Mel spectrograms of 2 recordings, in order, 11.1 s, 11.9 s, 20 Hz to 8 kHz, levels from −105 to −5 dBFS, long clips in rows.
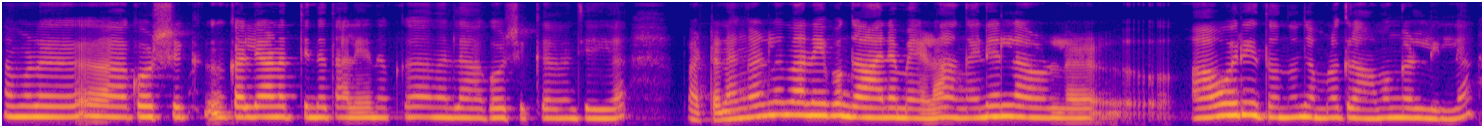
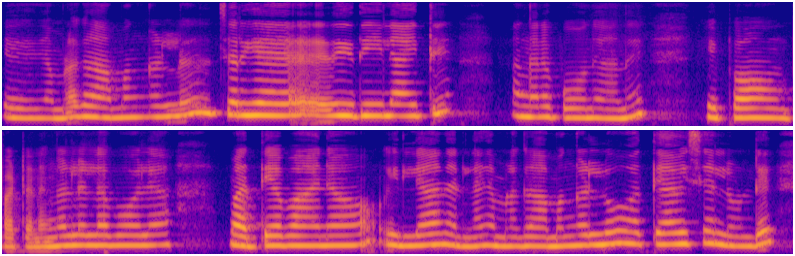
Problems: low volume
